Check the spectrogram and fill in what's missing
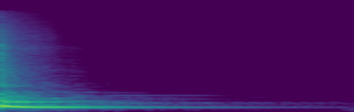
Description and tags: Toms and kicks recorded in stereo from a variety of kits.
drums, Acoustic, stereo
